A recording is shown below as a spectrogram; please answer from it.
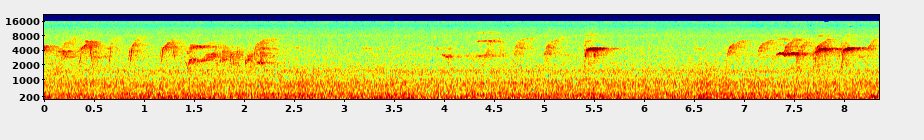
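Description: Varied tit giving quick clusters of high, thin chipping notes, then a few short clear whistles near the end, over a steady low rumble.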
